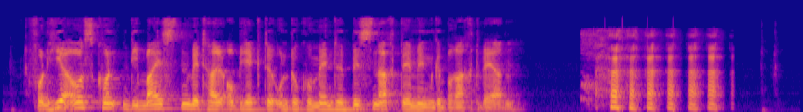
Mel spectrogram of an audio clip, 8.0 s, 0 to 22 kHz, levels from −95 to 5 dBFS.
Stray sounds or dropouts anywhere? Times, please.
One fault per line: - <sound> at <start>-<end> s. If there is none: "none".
- laugh at 5.8-7.4 s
